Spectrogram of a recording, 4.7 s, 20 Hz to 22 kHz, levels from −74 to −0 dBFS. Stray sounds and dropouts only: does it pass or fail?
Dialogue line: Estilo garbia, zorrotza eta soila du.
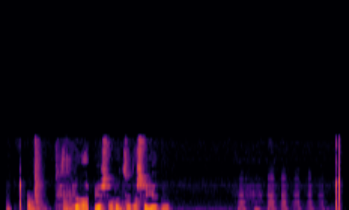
fail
